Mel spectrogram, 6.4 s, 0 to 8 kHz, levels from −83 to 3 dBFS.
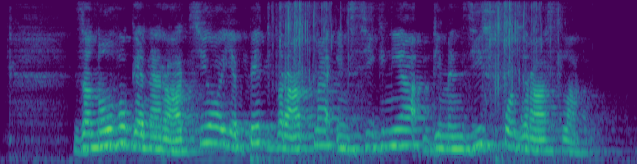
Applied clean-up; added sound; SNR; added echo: none; Crushing; 18 dB; reverberation time 0.8 s.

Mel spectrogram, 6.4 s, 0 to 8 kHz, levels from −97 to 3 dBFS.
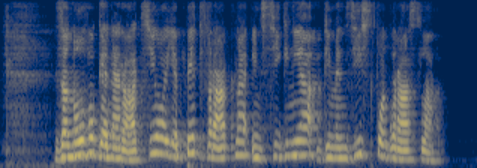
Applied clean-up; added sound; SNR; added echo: neural mask model DeepFilterNet 3.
